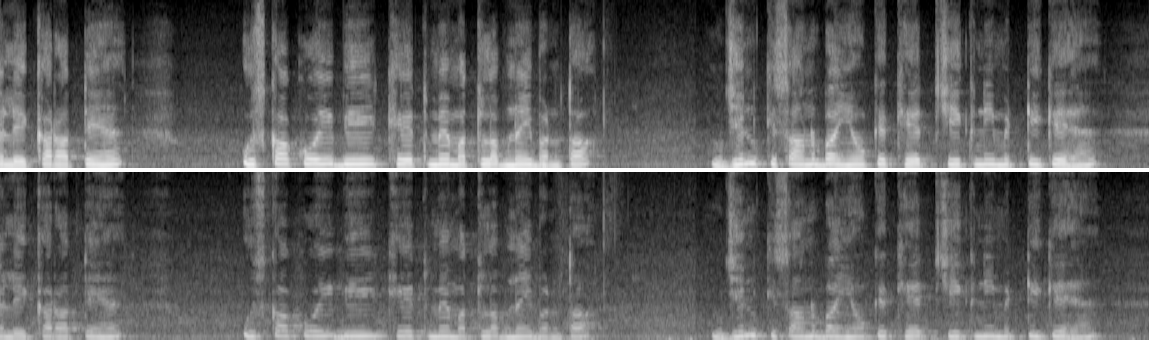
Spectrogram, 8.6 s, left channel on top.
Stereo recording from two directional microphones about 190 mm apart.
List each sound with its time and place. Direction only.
0.0 s speech: 50° left (ahead or behind)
